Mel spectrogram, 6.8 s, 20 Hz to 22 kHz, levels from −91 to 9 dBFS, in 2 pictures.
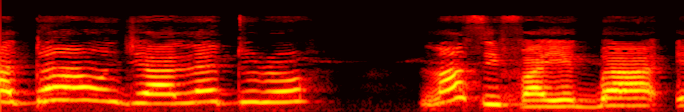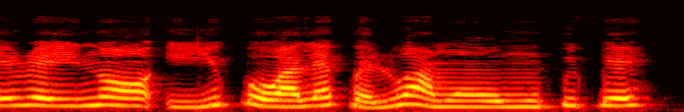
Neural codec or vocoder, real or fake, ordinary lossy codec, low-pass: none; real; AAC, 32 kbps; 19.8 kHz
